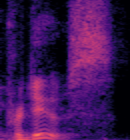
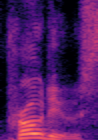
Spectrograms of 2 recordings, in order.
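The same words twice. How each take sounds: First: The stress is on the second syllable. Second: The stress is on the first syllable. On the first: It is the verb meaning to make or bring about. "if I say I'm going to produce some results, I say produce" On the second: It is the noun meaning fruit and vegetables. "When I say I'm going to the farmer's market, I say I'm going to get some produce"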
